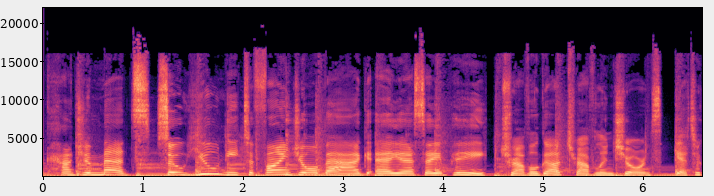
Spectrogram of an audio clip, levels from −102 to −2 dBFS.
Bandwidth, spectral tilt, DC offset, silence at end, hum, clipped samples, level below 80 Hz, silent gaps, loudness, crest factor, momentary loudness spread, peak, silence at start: 18 kHz; -4 dB/octave; under 0.1%; 0 s; none; under 0.1%; -30 dBFS; none; -16 LUFS; 16 dB; 4 LU; 0 dBFS; 0 s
